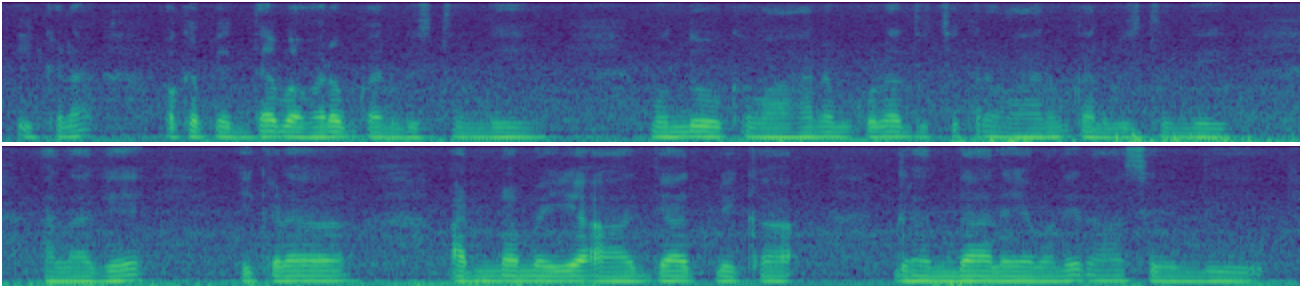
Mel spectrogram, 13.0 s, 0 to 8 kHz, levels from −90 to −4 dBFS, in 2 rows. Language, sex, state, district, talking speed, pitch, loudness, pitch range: Telugu, male, Andhra Pradesh, Guntur, 95 wpm, 110 Hz, -30 LUFS, 105-110 Hz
